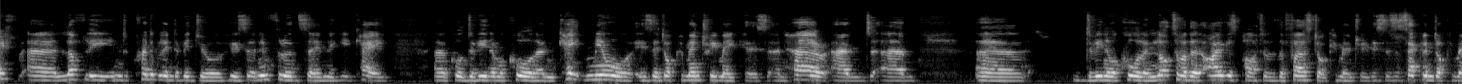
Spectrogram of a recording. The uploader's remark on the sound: Taken from their Instagram Live chat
